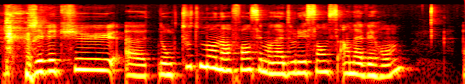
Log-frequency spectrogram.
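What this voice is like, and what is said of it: Southern French accent. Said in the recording (French): “On est dans le sud de la France. Ça s'entend d'ailleurs à mon accent.”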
